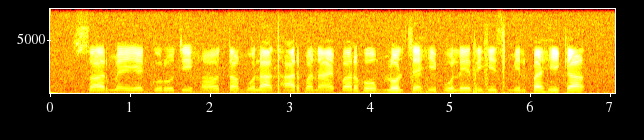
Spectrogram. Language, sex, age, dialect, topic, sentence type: Chhattisgarhi, male, 18-24, Eastern, banking, question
